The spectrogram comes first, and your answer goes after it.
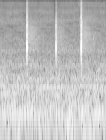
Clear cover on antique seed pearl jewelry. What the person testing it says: tapping it to feel that sounds like plastic and not glass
